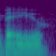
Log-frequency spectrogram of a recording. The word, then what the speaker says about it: Bo: that's what i'm calling him i know it's pronounced bo but i'm going to call him bayou because it's funnier that way uh i should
